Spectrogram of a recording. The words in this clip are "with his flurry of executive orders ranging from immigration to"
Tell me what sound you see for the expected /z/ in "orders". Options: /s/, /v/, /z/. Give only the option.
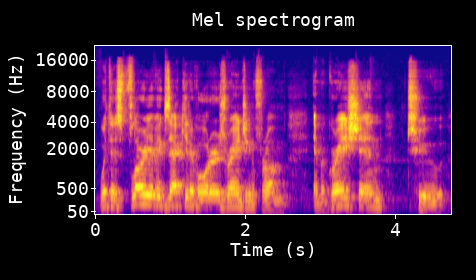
/z/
